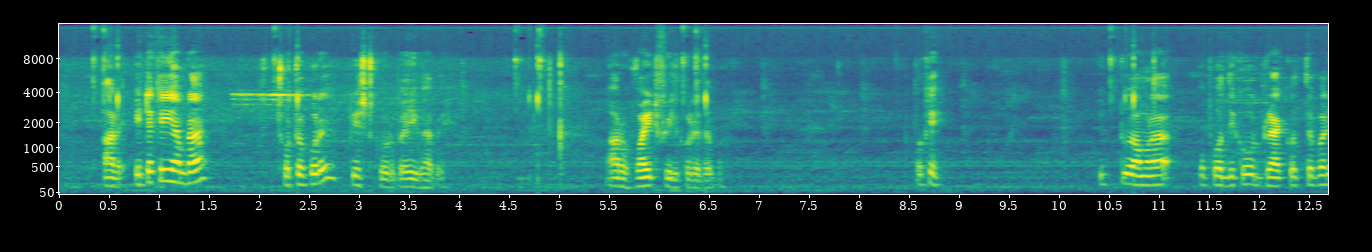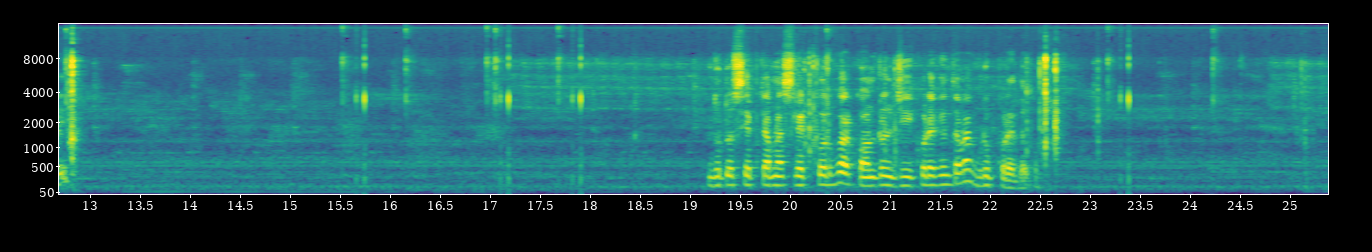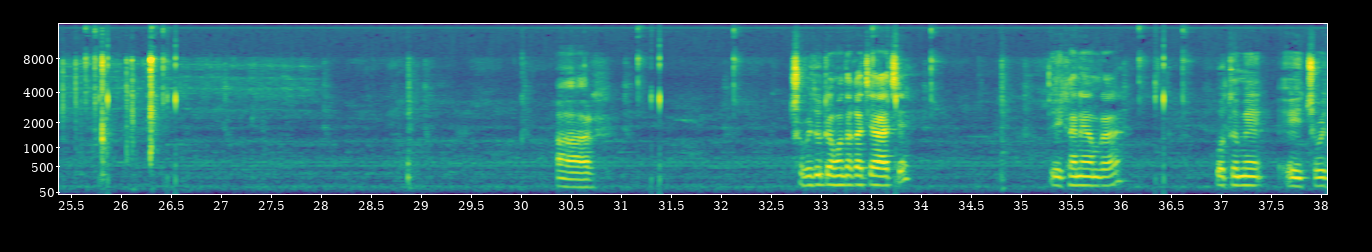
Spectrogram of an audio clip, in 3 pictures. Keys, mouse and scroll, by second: 4.6 shift+right click, 6.3 click, 8.7 scroll up 1, 10.1-10.4 shift+scroll up 1, 10.5-13.3 shift+drag, 13.3 scroll down 1, 14.7 scroll up 1, 15.6-22.4 drag, 22.4 ctrl+g, 23.2-25.7 drag, 26.1 c, 26.3 click, 26.7 scroll down 1, 29.2-30.3 scroll down 1, 30.3 scroll up 1, 31.2-34.5 drag, 34.5 scroll up 1, 36.2-37.7 drag, 37.7 scroll up 1.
